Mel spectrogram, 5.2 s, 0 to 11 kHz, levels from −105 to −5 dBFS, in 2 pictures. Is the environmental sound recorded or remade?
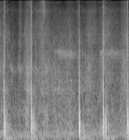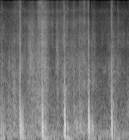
remade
